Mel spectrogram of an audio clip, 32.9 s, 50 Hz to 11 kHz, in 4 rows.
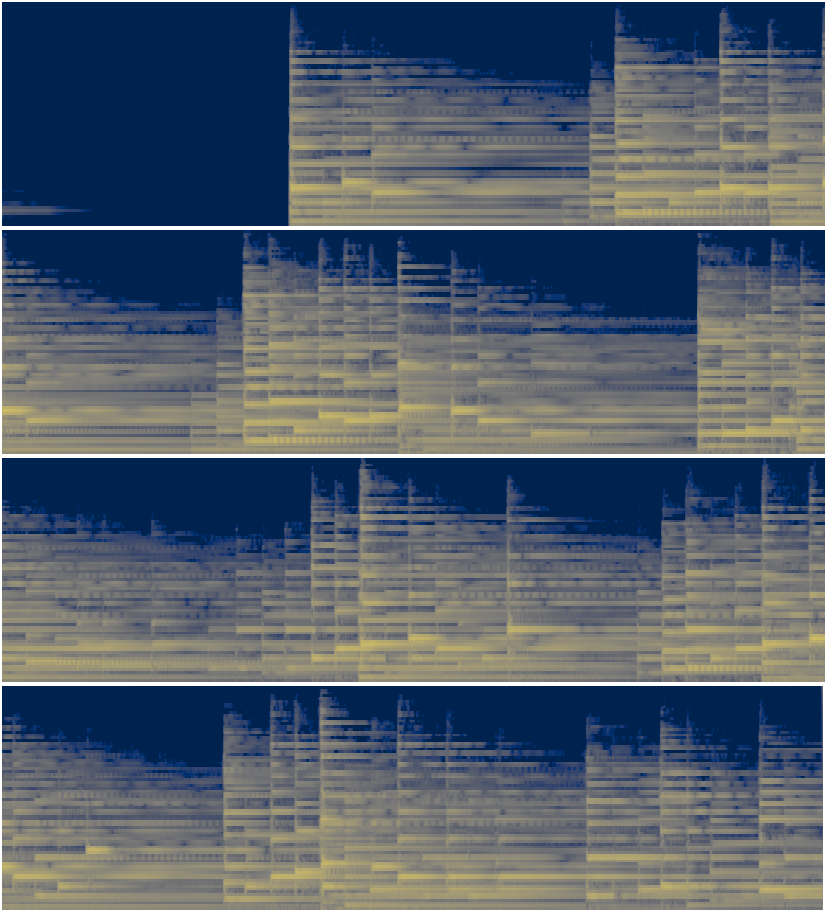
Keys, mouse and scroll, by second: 1.8 right click, 2.4 b, 2.8 g, 4.9-5.9 middle drag, 6.5 ctrl+r, 8.1 g, 9.9 g, 11.2 g, 12.9 g, 14.4 g, 16.1 g, 18.4 ctrl+s, 19.3 ctrl+r, 26.2-28.1 right drag, 26.4 g, 29.4 ctrl+s, 30.7 middle click, 32.8 ctrl+Tab.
